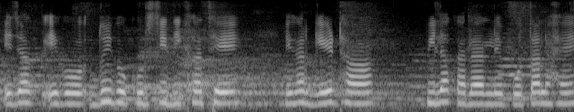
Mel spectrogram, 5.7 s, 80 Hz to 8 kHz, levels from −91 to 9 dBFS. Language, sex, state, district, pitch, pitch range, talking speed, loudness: Chhattisgarhi, female, Chhattisgarh, Sarguja, 245 Hz, 240-260 Hz, 165 wpm, -22 LUFS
